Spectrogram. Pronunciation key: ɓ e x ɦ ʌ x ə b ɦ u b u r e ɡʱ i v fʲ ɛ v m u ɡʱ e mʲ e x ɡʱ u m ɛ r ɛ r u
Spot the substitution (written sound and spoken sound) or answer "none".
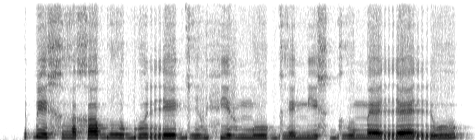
ə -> ʌ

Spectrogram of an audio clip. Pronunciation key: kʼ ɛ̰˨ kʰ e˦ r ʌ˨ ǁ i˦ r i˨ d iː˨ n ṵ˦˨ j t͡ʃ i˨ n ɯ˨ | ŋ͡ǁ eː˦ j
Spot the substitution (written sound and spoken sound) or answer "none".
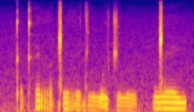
none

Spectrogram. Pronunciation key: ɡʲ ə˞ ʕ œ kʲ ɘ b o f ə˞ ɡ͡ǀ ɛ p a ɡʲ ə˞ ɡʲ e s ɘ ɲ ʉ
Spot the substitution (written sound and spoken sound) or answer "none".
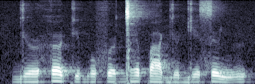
ʕ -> h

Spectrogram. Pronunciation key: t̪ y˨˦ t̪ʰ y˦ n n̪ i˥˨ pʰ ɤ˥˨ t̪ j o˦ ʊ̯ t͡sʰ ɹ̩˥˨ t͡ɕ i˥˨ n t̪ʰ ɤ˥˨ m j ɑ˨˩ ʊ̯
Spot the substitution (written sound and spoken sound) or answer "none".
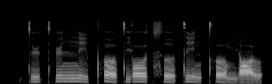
t͡ɕ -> t̪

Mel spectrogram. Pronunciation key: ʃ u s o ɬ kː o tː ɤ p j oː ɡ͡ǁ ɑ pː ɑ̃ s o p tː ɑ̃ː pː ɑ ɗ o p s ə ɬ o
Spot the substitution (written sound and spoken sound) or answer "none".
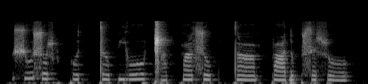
none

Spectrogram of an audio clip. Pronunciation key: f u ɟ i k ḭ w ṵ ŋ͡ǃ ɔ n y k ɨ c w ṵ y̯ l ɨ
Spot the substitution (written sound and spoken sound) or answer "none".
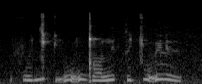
y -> ɨ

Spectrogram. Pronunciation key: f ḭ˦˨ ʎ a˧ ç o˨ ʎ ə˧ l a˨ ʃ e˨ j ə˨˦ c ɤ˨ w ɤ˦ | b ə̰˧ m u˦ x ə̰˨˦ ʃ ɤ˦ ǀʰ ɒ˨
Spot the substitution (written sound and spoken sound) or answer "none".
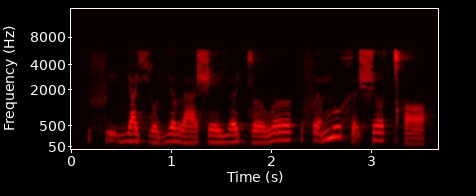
b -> f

